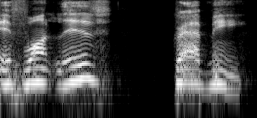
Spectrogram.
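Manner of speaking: very slow, broken caveman-like speech. Retelling what a Titan shouts from a falling tower: imitating cavemanish speech. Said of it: "She's kinda cavemanish there".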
